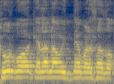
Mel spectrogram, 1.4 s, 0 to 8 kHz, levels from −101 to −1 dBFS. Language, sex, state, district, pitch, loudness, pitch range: Kannada, male, Karnataka, Chamarajanagar, 160 Hz, -12 LUFS, 155-170 Hz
